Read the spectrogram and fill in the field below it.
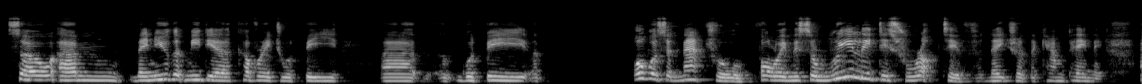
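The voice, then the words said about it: British accent. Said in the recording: “I'm a Brit. You probably can't tell that from my accent.”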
